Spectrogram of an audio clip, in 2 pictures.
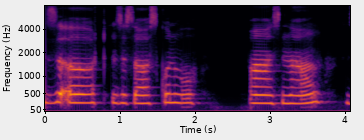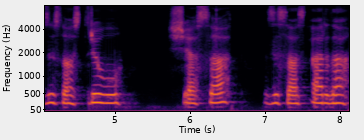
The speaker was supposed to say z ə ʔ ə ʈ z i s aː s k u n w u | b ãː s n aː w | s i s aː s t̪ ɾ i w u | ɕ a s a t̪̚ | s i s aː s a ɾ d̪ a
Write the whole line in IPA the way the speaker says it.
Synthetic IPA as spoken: z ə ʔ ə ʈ z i s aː s k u n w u | p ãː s n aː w | z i s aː s t̪ ɾ i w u | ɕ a s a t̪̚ | z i s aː s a ɾ d̪ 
